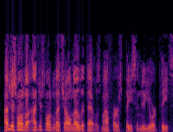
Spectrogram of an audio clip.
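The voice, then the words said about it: Non-New York regional accent. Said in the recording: “I hauled my accent out ... where's he from? ... That don't sound like the Lower East”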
